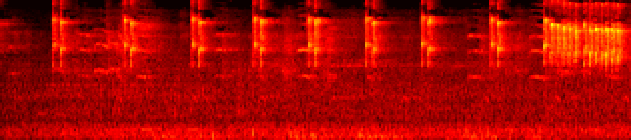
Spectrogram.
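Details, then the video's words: A squirrel on trees gives sharp, high chirps, repeated about every two-thirds of a second. Squirrel. "Squirrel chirping sound out loud on trees - কাঠবিড়ালী'র ডাক"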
